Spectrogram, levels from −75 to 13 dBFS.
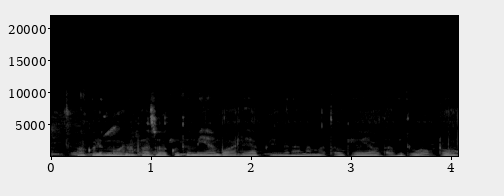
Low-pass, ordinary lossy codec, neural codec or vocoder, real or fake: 10.8 kHz; none; vocoder, 44.1 kHz, 128 mel bands every 512 samples, BigVGAN v2; fake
